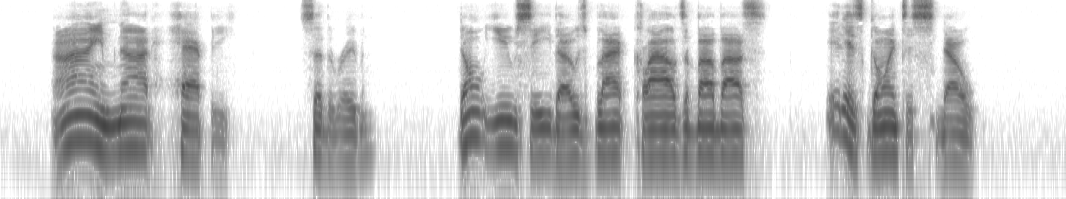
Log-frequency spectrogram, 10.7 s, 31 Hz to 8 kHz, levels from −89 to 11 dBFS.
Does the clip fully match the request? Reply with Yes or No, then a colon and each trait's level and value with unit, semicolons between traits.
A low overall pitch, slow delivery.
Yes: low, 110 Hz; slow, 115 wpm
